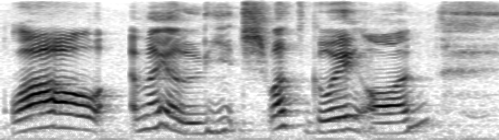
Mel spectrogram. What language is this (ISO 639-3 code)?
eng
